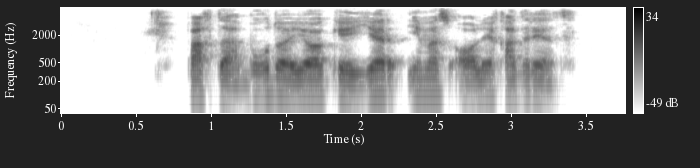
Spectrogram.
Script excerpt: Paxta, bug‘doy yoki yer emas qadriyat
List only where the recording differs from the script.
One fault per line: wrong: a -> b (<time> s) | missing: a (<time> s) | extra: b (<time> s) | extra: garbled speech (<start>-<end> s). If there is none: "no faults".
extra: oliy (2.8 s)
